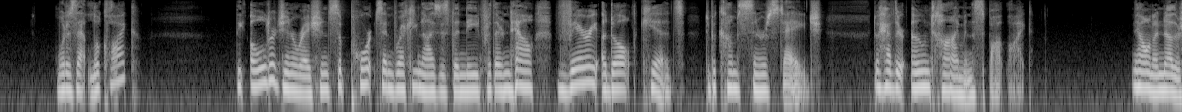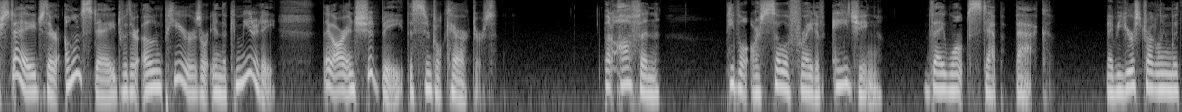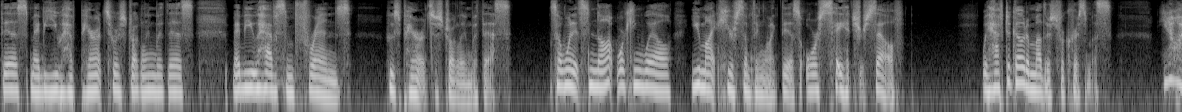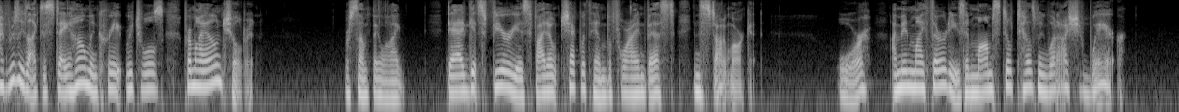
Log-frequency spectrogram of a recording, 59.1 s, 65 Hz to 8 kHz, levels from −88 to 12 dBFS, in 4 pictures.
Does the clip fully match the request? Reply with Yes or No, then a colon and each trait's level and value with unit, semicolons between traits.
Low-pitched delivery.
No: medium, 165 Hz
